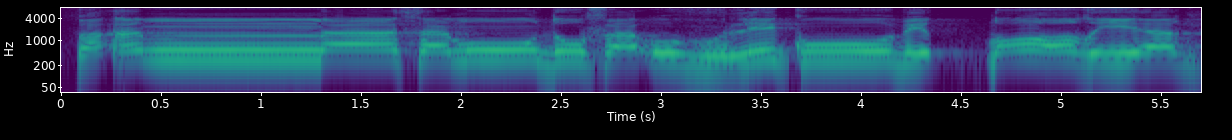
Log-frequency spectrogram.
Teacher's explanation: میم مشدد غنہ کرنا ہے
